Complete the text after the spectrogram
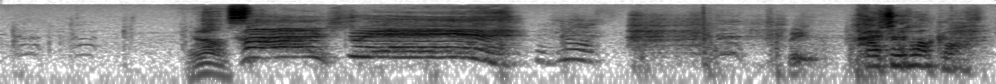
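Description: A young man calls out loudly.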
